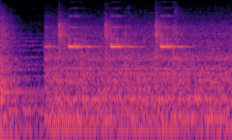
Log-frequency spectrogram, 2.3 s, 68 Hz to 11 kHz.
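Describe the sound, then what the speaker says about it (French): A microwave oven running at 700 watts with a low steady hum, punctuated by three evenly spaced soft tonal pulses, fairly quiet and with no voices. "Maintenant, on enfourne le tout au micro-ondes et c'est parti pour 3 minutes 30 à 700"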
